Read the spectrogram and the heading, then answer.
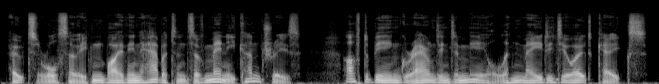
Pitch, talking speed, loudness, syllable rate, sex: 90 Hz, 180 wpm, -19 LUFS, 5.5 syllables/s, male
